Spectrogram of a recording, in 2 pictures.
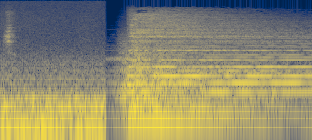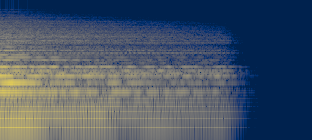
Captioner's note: triumphant sound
